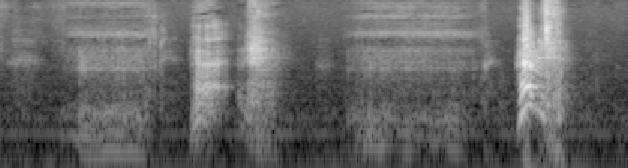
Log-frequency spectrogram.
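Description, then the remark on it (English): Two loud sneezes, each preceded by a long, wheezy intake of breath, with the second burst sharper and stronger than the first. No talking. “Gesundheit.”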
